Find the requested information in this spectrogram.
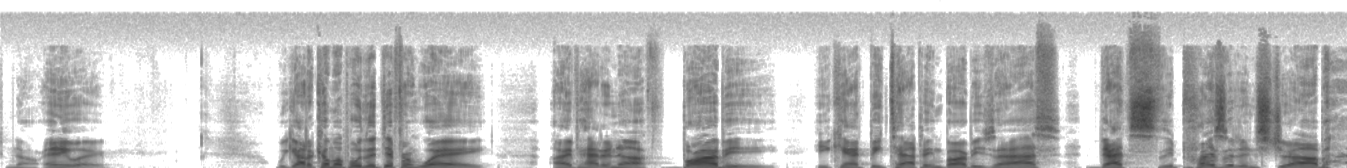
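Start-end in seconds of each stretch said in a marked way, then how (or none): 2.1-10.0 loud, higher, fed-up president ranting; angry JFK. Acted. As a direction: rant in a loud cartoon Kennedy voice. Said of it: "said J F K".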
